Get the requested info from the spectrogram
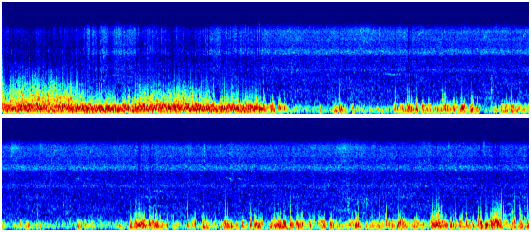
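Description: Wind buffeting the microphone: a heavy, continuous rumble for about the first five seconds, then coming and going in uneven gusts, over a steady high-pitched hiss.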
